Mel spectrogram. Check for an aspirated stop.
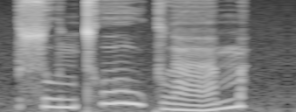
present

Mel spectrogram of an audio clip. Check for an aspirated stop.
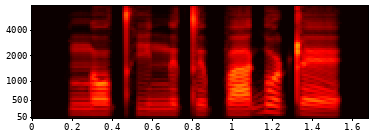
present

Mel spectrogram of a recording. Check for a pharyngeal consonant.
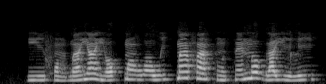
absent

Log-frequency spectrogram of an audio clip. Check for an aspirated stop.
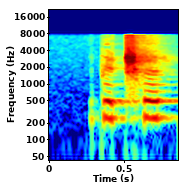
present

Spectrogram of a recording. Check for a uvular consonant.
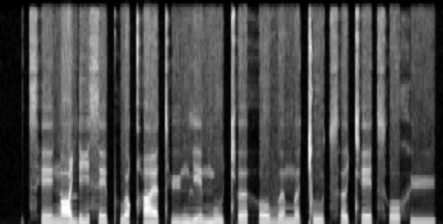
present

